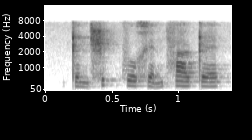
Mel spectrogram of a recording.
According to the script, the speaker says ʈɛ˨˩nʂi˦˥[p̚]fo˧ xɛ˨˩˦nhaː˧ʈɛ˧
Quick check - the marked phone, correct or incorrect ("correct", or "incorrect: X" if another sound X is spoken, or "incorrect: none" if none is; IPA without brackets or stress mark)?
incorrect: k̚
